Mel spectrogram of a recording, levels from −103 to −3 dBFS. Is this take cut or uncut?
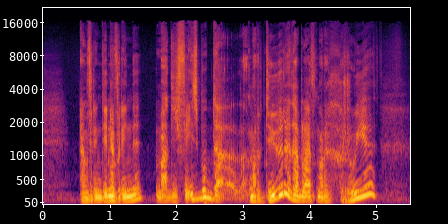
cut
